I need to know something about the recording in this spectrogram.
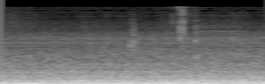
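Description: A deep, steady engine rumble from a large Dodge Ram pickup truck driving behind the speaker, continuous for the whole stretch, with a dense low-end drone and no talking over it.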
